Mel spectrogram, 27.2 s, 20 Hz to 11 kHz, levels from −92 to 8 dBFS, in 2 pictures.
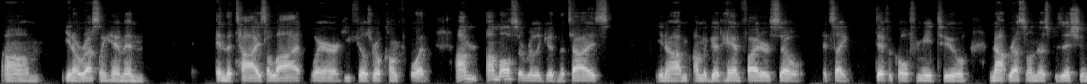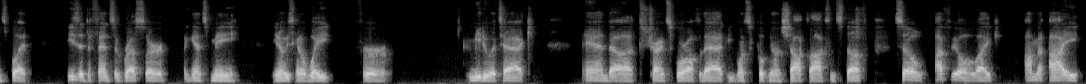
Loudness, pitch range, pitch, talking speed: -20 LUFS, 90-95 Hz, 90 Hz, 190 wpm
